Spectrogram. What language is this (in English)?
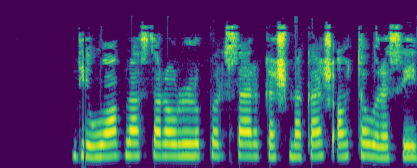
Pashto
